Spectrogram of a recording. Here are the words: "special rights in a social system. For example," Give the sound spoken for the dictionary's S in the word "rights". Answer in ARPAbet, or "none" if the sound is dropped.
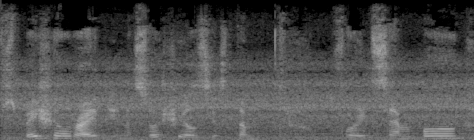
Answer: none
